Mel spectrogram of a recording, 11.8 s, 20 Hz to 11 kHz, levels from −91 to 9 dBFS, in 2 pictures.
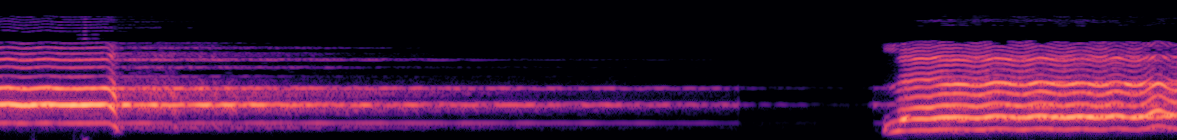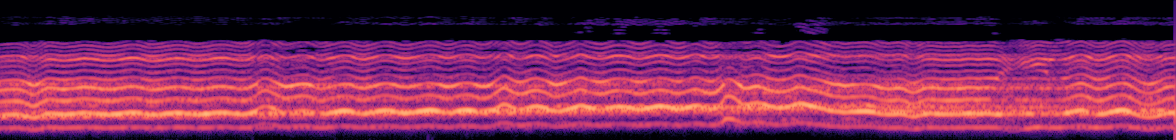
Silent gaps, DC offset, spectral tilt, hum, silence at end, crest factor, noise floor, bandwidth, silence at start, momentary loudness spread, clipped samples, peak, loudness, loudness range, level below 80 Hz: none; under 0.1%; -2.5 dB/octave; none; 0 s; 12 dB; -72 dBFS; 6.4 kHz; 0 s; 11 LU; under 0.1%; -2 dBFS; -12 LUFS; 14 LU; -82 dBFS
